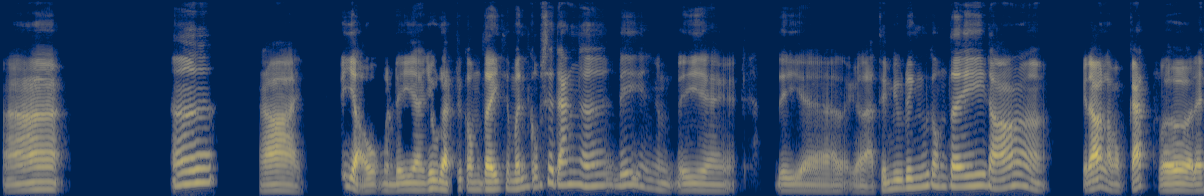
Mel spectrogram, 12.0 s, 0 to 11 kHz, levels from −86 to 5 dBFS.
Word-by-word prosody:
á. 120 Hz, +4 st, +2 dB, 1.1 s
Ơ, 210 Hz, +4 st, +3 dB, 0.6 s
rồi, 100 Hz, 0 st, +3 dB, 0.5 s
ví -, -, -6 dB
dụ 100 Hz, +1 st, +3 dB
mình 105 Hz, -1 st, -8 dB
đi, 110 Hz, +2 st, -1 dB
ơ, 115 Hz, -1 st, +1 dB
du 135 Hz, -, +1 dB
lịch -, -, +6 dB
với 145 Hz, -, -10 dB
công 125 Hz, -1 st, -4 dB
ty 125 Hz, 0 st, +8 dB
thì 135 Hz, +1 st, -10 dB
mình 135 Hz, +3 st, -1 dB
cũng 165 Hz, -, -7 dB
sẽ 230 Hz, +2 st, -1 dB
đăng. 205 Hz, 0 st, +1 dB
Ờ, 180 Hz, +2 st, -3 dB
đi, 190 Hz, +1 st, -5 dB
ờ, 165 Hz, -, -11 dB
ng 110 Hz, -, -12 dB
đi, 110 Hz, 0 st, -4 dB
a, 100 Hz, -1 st, -5 dB, 0.5 s
đi, 105 Hz, +1 st, -6 dB
ơ, 95 Hz, -2 st, -6 dB
gọi -, -, -12 dB
là, 85 Hz, -, -4 dB
team 115 Hz, +3 st, -5 dB
building 155 Hz, +4 st, -1 dB
với 185 Hz, -, -4 dB
công 175 Hz, -2 st, -5 dB
ty, 175 Hz, +3 st, +3 dB
đó. 150 Hz, +2 st, +2 dB, 0.7 s
Cái -, -, -5 dB
đó -, -, +9 dB
là -, -, -3 dB
một -, -, -7 dB
cách -, -, +5 dB
vừa 105 Hz, 0 st, +4 dB
để 105 Hz, -, +1 dB
125 Hz, 205 wpm, -24 LUFS, 105-170 Hz, 1.1 s, đó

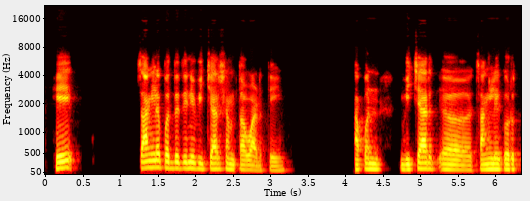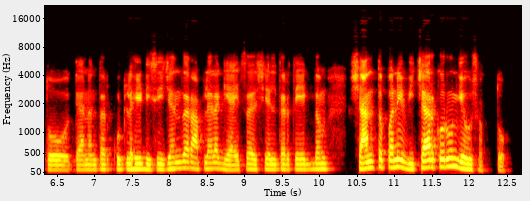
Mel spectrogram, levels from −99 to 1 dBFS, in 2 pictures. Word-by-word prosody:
हे 155 Hz, +3 st, +4 dB, 0.9 s
चांगल्या 160 Hz, +2 st, +3 dB
पद्धतीने 145 Hz, -2 st, 0 dB
विचार 130 Hz, 0 st, -1 dB
क्षमता 125 Hz, -3 st, -3 dB
वाढते. 105 Hz, -3 st, -4 dB, 1.0 s
आपण 125 Hz, +2 st, -1 dB, 0.4 s
विचार 135 Hz, +3 st, +3 dB
अ, 115 Hz, -4 st, -2 dB
चांगले 125 Hz, +1 st, +1 dB
करतो 120 Hz, -1 st, -2 dB, 0.3 s
त्यानंतर 115 Hz, +1 st, -4 dB
कुठलंही 125 Hz, +1 st, +2 dB
डिसिजन 125 Hz, +3 st, -1 dB
जर 150 Hz, -1 st, 0 dB
आपल्याला 135 Hz, +1 st, -1 dB
घ्यायचं 115 Hz, 0 st, -2 dB
असेल 120 Hz, 0 st, -3 dB
तर 120 Hz, -1 st, -2 dB
ते 120 Hz, 0 st, +1 dB
एकदम 125 Hz, +2 st, -2 dB, 0.4 s
शांतपणे 165 Hz, +5 st, +5 dB
विचार 150 Hz, +5 st, +5 dB
करून 185 Hz, +1 st, +4 dB
घेऊ 135 Hz, -6 st, +4 dB
शकतो. 100 Hz, -4 st, -13 dB
125 Hz, 125 wpm, -23 LUFS, 115-140 Hz, 1.0 s, शांतपणे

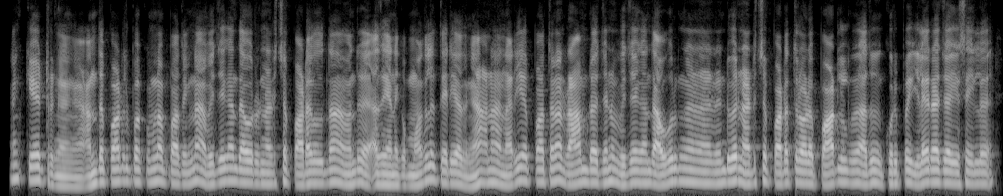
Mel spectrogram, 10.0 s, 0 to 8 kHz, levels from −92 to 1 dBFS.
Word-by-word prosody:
ம் 180 Hz, -, -6 dB
கேட்ருக்கேங்க. 110 Hz, -12 st, -1 dB
அந்த 130 Hz, +5 st, +1 dB
பாடல் 150 Hz, 0 st, -1 dB
பக்கம்லாம் 145 Hz, 0 st, -2 dB
பார்த்தீங்கன்னா, 130 Hz, +4 st, 0 dB
விஜயகாந்த் 145 Hz, +3 st, 0 dB
அவரு 135 Hz, -2 st, 0 dB
நடிச்ச 125 Hz, +3 st, -2 dB
பாடல் 125 Hz, +3 st, +2 dB
தான் 140 Hz, -3 st, +2 dB
வந்து 130 Hz, +4 st, -1 dB
அது 120 Hz, +1 st, +1 dB
எனக்கு 110 Hz, -1 st, -3 dB
மொதல்ல 160 Hz, +9 st, 0 dB
தெரியாதுங்க. 120 Hz, -6 st, 0 dB
ஆனா, 135 Hz, +1 st, 0 dB
நெறையா 150 Hz, +8 st, 0 dB
பார்த்தோம்ன்னா, 150 Hz, +3 st, +1 dB
ராம்ராஜனும், 140 Hz, +1 st, +1 dB
விஜயகாந்தும் 135 Hz, 0 st, +1 dB
அவங்க 145 Hz, +4 st, -1 dB, 0.3 s
2 135 Hz, +2 st, -1 dB
பேரும் 150 Hz, -4 st, +3 dB
நடிச்ச 135 Hz, +6 st, -1 dB
படத்தோட 130 Hz, 0 st, +2 dB
பாடல்கள், 135 Hz, +1 st, +2 dB
அதுவும் 135 Hz, -1 st, -2 dB
குறிப்பா 130 Hz, +2 st, -1 dB
இளையராஜா 135 Hz, +1 st, +3 dB
இசையில 125 Hz, 0 st, -2 dB
135 Hz, 185 wpm, -24 LUFS, 125-145 Hz, 0.3 s, பேரும்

